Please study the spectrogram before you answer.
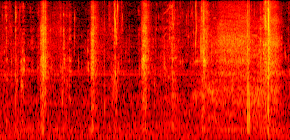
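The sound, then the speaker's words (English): Crisp crunching bites into freshly made food, a series of short, sharp crunches spaced irregularly over a faint, steady background, with no talk. “Honestly, I can't wait. I'm drooling. I gotta take a bite.”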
